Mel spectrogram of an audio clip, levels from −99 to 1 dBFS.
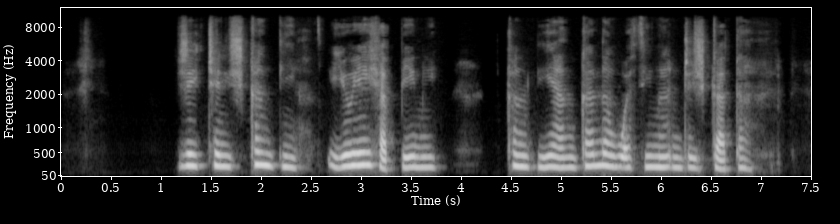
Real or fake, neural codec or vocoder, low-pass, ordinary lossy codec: fake; autoencoder, 22.05 kHz, a latent of 192 numbers a frame, VITS, trained on one speaker; 9.9 kHz; AAC, 48 kbps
